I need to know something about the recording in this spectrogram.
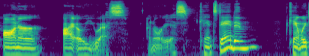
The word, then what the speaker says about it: Honorius: Think if Joffrey had a little less audacity, I would give that to her brother, Honorius, spelled like honor, I-O-U-S, Honorius.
